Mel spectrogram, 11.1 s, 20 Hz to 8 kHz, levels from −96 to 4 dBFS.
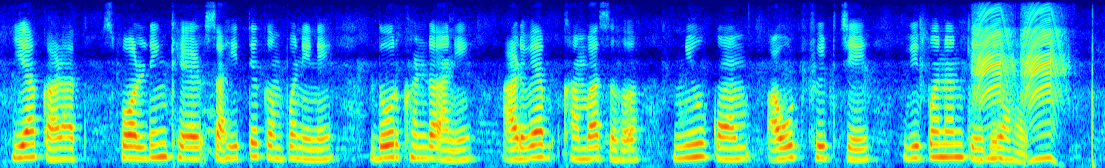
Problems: constant background noise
